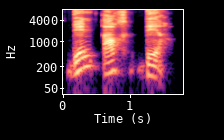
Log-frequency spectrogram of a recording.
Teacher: esa a no hay que abrirla mucho como la del español, hay que dejarla un poquito medio abierta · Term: alemán no rótico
